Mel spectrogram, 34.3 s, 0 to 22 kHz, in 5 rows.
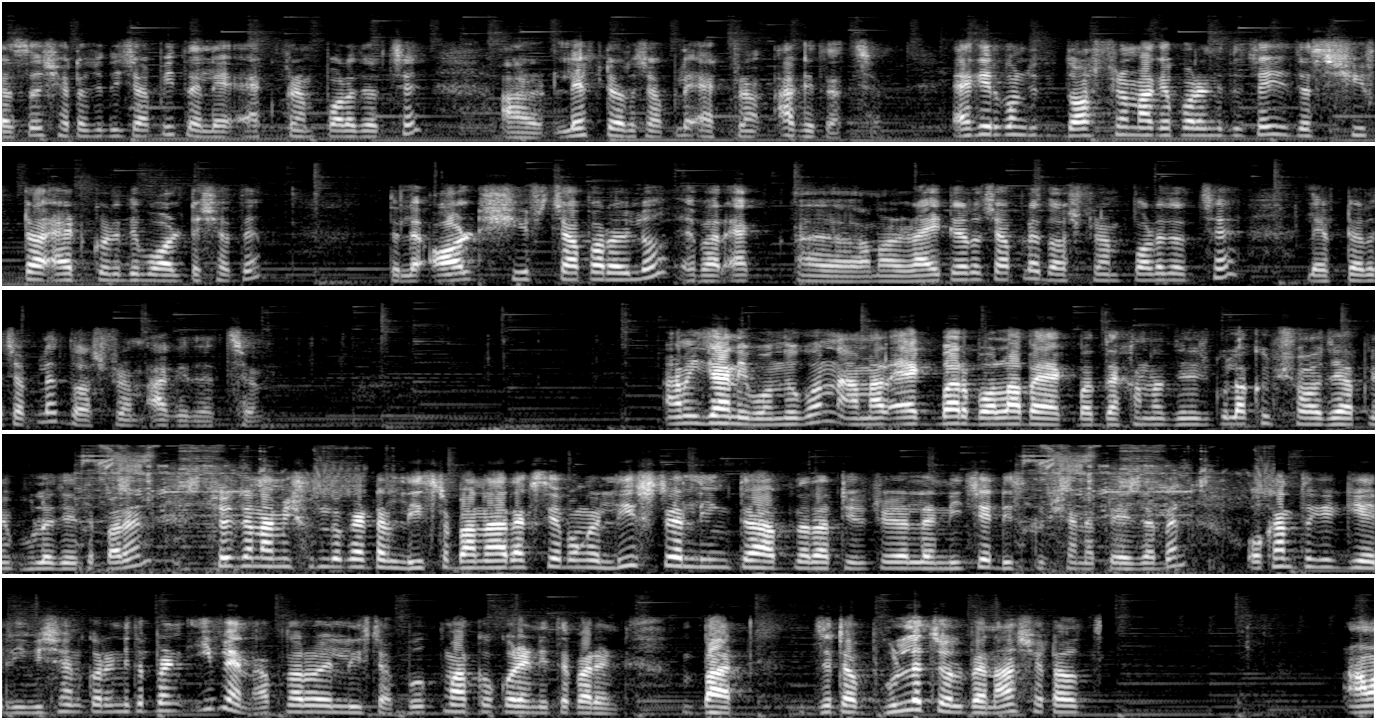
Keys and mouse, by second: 0.1 alt+Right, 4.3 alt+Left, 11.7 alt+shift+Right, 13.2 alt+shift+Left, 16.2 click, 21.2 click.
